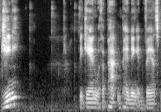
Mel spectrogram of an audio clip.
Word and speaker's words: GNY: Pronounced Genie.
